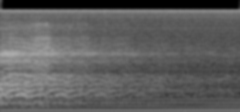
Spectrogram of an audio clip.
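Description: The echoing tail of a man's chanted recitation fading out over about a second through a public-address system, leaving a steady electrical hum from the sound system.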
